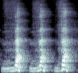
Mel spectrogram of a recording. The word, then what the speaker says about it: the: No the race, no es una D, es una TH, y se pronuncia the.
